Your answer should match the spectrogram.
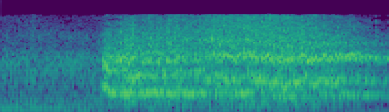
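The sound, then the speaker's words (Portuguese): A passing car brakes hard and its tires skid with a loud, sustained screech that starts abruptly after a low engine rumble and holds steady for about a second and a half. “Um rapaz que por ali passava com seu carro, ouvindo os gritos da moça, freia bruscamente.”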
